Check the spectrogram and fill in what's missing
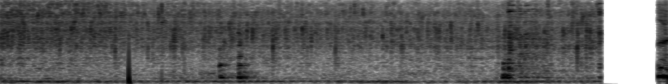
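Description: Onion and green chili sizzle steadily in a hot pan for a Maharashtrian pithla meal, a continuous close frying hiss with occasional stirring scrapes and a short silent gap near the end.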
